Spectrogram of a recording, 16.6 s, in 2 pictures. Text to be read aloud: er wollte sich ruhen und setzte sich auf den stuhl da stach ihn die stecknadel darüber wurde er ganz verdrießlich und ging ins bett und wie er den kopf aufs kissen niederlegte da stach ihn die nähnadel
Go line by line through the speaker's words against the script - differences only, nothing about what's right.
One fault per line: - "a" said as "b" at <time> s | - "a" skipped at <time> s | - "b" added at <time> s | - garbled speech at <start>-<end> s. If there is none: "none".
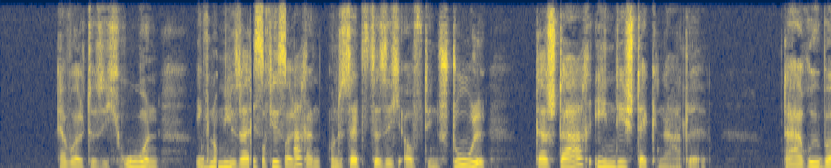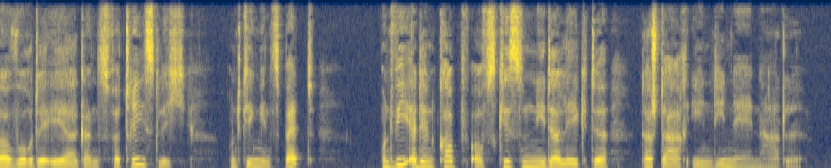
- garbled speech at 2.0-3.2 s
